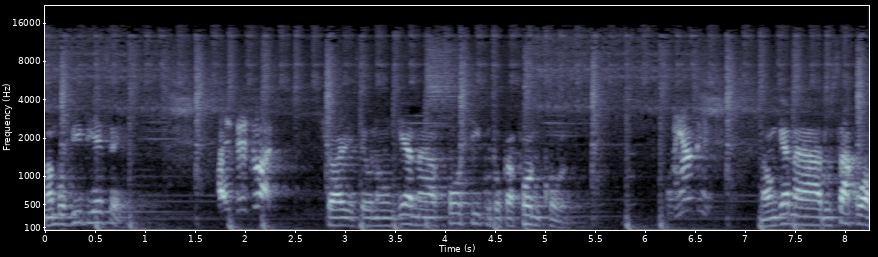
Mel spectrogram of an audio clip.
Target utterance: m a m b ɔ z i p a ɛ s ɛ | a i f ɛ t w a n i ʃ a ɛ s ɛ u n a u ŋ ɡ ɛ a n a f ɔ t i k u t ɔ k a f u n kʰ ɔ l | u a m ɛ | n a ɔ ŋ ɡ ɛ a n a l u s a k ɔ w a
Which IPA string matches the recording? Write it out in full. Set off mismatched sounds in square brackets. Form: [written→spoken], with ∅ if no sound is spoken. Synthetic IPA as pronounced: m a m b ɔ [z→v] i p [a→i] ɛ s ɛ | a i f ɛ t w a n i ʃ a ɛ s ɛ u n a [u→ɔ] ŋ ɡ ɛ a n a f ɔ t i k u t ɔ k a f [u→ɔ] n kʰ ɔ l | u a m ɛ | n a ɔ ŋ ɡ ɛ a n a l u s a k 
